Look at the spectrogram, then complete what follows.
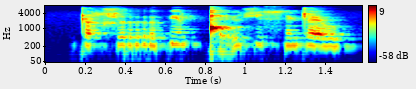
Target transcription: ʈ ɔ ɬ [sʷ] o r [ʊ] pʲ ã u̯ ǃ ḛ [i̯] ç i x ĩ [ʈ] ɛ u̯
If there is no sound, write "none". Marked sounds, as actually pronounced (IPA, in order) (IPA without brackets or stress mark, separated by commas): ɕ, ʊ, y̯, ʈ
